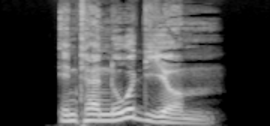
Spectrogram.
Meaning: internode (a section of the stem between two nodes)
- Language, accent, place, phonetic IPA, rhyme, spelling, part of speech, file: German, Germany, Berlin, [ɪntɐˈnoːdi̯ʊm], -oːdi̯ʊm, Internodium, noun, De-Internodium.ogg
